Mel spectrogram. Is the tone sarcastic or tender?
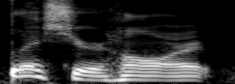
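sarcastic. It is said in a cold, sarcastic tone. The speaker is insulting the listener. "They say it like that. That's a fuck you"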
